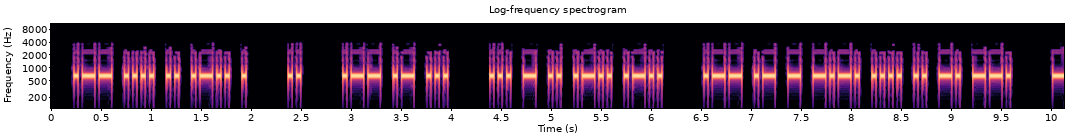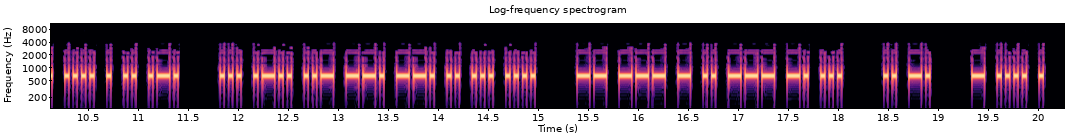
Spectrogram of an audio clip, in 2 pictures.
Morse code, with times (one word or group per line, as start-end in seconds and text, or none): 0.2-2.0 WHILE
2.4-2.5 I
2.9-4.0 WAS
4.4-6.1 STILL
6.5-9.6 WATCHING
10.0-11.4 THEIR
11.8-15.0 SLUGGISH
15.4-18.0 MOTIONS
18.5-18.9 IN
19.3-20.1 THE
